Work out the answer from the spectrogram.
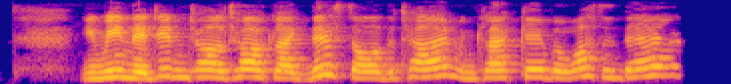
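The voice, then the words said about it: Bad 1940s-style accent. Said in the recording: “My terrible 40s accent”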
